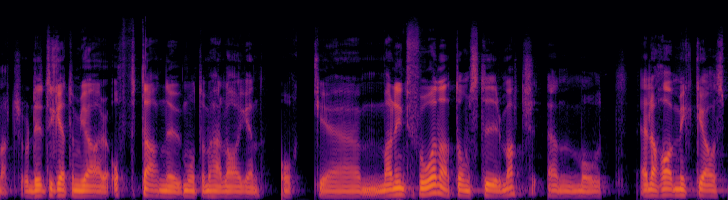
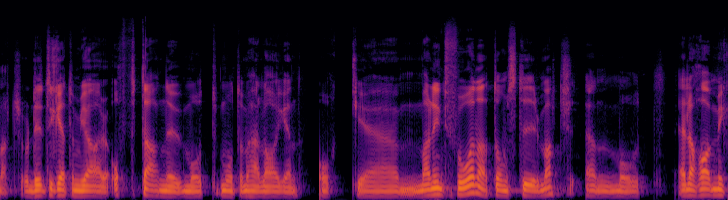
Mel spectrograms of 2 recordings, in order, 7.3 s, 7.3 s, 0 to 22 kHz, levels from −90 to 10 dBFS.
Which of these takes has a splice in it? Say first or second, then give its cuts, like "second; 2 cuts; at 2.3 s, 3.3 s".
first; 1 cut; at 1.8 s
